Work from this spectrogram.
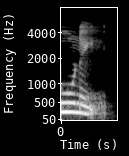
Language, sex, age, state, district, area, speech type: Tamil, female, 18-30, Tamil Nadu, Krishnagiri, rural, read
